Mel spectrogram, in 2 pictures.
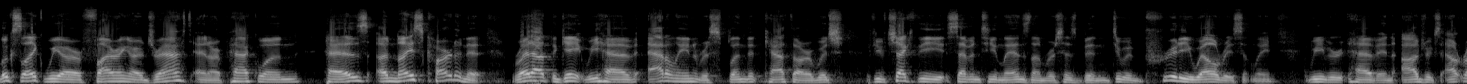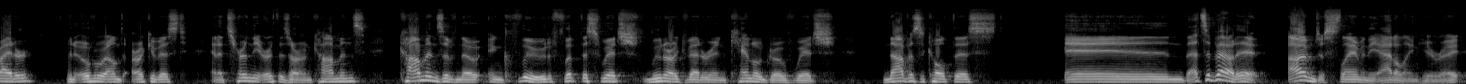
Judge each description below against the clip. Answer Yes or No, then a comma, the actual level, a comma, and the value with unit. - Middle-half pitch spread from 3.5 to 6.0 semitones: Yes, average, 4.7 semitones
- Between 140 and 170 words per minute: Yes, average, 165 wpm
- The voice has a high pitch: No, low, 120 Hz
